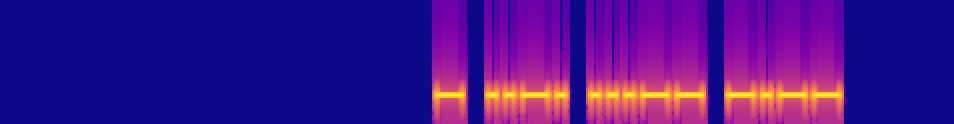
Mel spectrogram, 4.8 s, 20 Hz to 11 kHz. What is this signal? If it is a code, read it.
Morse code, heard as a keyed tone, about 28 wpm, 700 Hz. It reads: TF3Y
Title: DXCC-100 Call Signs - 4 Characters - 28wpm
